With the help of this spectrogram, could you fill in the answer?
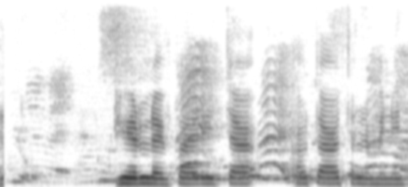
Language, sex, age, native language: Icelandic, male, 11, Icelandic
